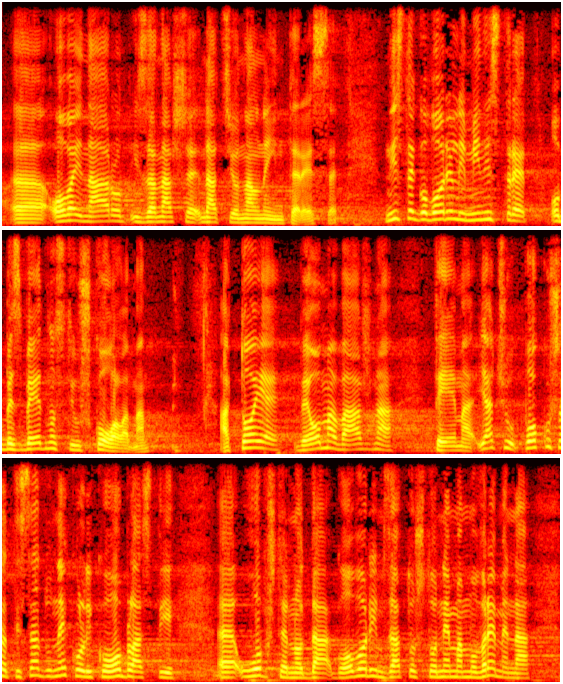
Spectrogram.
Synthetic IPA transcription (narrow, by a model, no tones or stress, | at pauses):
o̞ʋaːjnaːɾo̞d̪izanaʃe̞nat̪sionaːlˠne̞int̪ḛɾʔḛse̞̰ | niːst̪e̞ɡo̞ʋo̞ɾiliminist̪ɾe̞ | o̞be̞zbe̞ːd̪no̞st̪iuʃko̞ːla̰ma̰ | a̰t̪o̞ːje̞ | ʋe̞o̞maʋaːʒna | t̪e̞ːma̰jaːt͡ɕupo̞kuʃat̪isad̪une̞ko̞liko̞o̞blˠaːst̪i | uopʃt̪e̞no̞d̪aɡo̞ʋo̞ɾimzat̪o̞ʃt̪o̞ne̞ːmamo̞ʋɾe̞me̞na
